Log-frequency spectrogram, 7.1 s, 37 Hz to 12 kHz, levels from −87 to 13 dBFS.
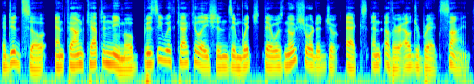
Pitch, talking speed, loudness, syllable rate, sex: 135 Hz, 185 wpm, -19 LUFS, 5.2 syllables/s, male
